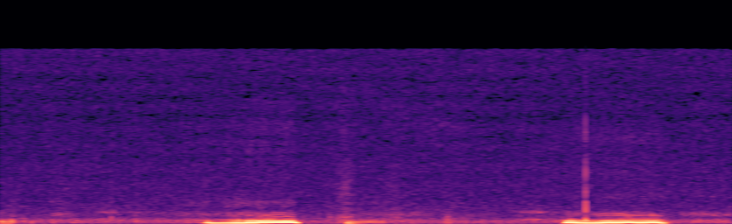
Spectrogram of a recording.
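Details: Two steady, humming snoring breaths about three seconds apart over quiet room noise from a sleeping fat cat; snoring.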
